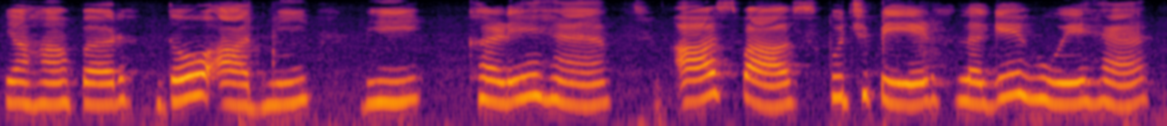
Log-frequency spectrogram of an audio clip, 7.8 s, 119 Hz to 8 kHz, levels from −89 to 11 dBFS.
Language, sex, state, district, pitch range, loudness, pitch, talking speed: Hindi, female, Punjab, Pathankot, 250-285 Hz, -15 LUFS, 265 Hz, 110 wpm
